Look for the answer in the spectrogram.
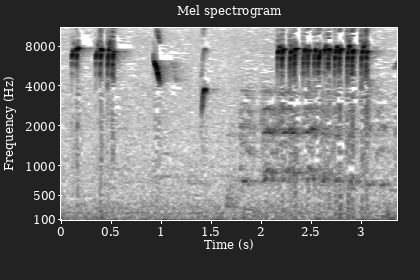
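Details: Konin bird lure for untrained birds: doubled high chirps and two falling whistles, then a fast chattering burst of repeated notes.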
